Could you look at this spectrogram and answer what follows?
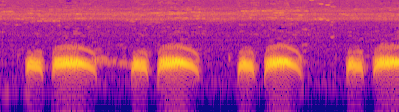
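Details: Spotted dove from the wild, kept as a trapping decoy, cooing in paired notes: a brief coo then a drawn-out, slightly arched coo, repeated about every second with short gaps; constant faint high hiss behind.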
